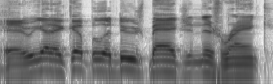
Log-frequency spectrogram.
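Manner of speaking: loud barking army sergeant; drill sergeant. Pretend. Mock military sergeant voice.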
